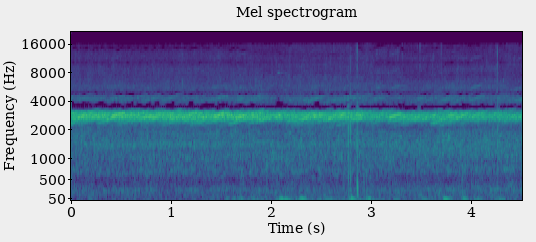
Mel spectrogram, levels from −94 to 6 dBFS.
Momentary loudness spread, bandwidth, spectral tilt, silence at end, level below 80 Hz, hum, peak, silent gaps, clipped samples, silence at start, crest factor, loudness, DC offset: 5 LU; 16 kHz; 0.5 dB/octave; 0 s; -54 dBFS; none; -12 dBFS; none; under 0.1%; 0 s; 14 dB; -23 LUFS; under 0.1%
